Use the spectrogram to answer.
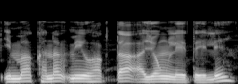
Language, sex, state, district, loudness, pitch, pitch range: Wancho, male, Arunachal Pradesh, Longding, -12 LUFS, 135 Hz, 125-145 Hz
